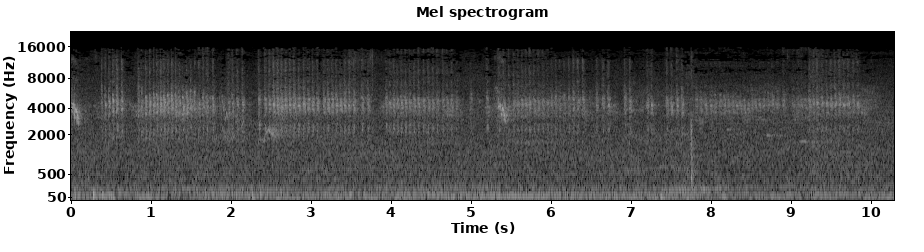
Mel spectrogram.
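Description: A cat scrambles and rustles through hedge branches.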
